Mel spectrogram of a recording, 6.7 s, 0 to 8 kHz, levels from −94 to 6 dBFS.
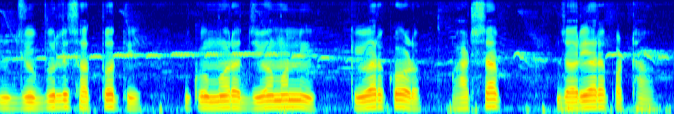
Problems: constant background noise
